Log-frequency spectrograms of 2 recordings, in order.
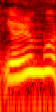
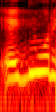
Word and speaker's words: எழும்பூர்: உதாரணமாக சென்னையில் உள்ள எழும்பூர் ரயில் நிலையமானது ஆங்கிலத்தில் எக்மோர் என்று அழைக்கப்படுவதுடன் எக்மோர் என்று எழுதப்படுகிறது. அவ்வாறு இல்லாமல் இனி எழும்பூர் என்றே ஆங்கிலத்திலும் எழுத வேண்டும் என்றும் உச்சரிக்க வேண்டும் என்றும் இந்த அரசாணை மூலம் அறிவுறுத்தப்படுகிறது.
